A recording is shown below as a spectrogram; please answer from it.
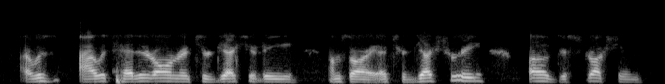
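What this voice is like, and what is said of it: Choked-up, emotional voice. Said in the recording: “little choked up”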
